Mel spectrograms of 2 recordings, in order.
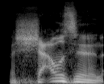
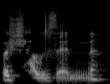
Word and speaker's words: Boshuyzen: it's totally cool uh my last name is pronounced bashen okay bashen bashen it's like TJ husa missili orever those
